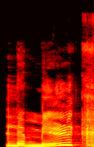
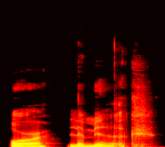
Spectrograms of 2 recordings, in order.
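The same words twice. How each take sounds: First: "Le milk?" squeaked up high with a rising question; "Le milk?" as a high, startled meme question. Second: "Or le milk?" dragged out slow and low; "Or le milk?" as a low, slow, deadpan meme take. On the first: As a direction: toss "Le milk?" up high and bright. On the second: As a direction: stretch "Or le milk?" slowly in a deep voice. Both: Shown as a demonstration.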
